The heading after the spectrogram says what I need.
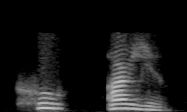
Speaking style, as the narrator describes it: in a trembling, awed voice, in a half whisper, he said

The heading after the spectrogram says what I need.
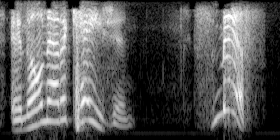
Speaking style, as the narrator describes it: screamed the shrewish voice from the screen

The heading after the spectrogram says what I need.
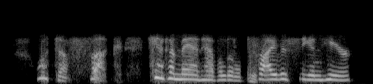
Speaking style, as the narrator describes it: Glaring at him, he snarled

